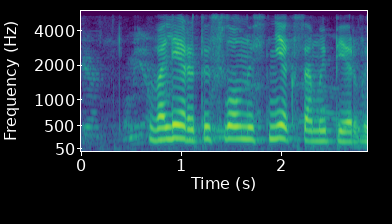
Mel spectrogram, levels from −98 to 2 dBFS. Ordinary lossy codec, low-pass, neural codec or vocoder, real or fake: none; 5.4 kHz; none; real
